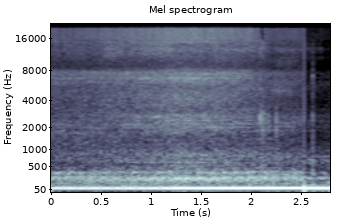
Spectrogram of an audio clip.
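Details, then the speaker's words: 1988 Ford F150 with the 5.0 V8 and manual transmission: a deep, steady rumble held noticeably above normal idle speed with no hunting; idle too high, the headers tick a little and it smells rich. "but it's still idling pretty high"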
